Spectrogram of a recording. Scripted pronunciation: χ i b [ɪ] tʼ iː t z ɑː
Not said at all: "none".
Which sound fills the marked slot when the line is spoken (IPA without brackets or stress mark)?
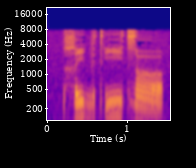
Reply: ɪ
